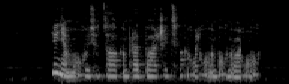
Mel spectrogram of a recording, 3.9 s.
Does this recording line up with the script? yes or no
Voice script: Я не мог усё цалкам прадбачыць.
no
